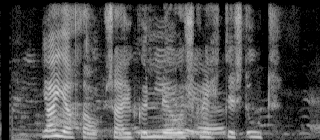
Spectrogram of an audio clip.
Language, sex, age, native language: Icelandic, male, 12, Icelandic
